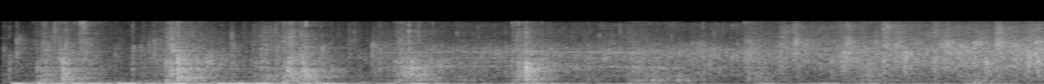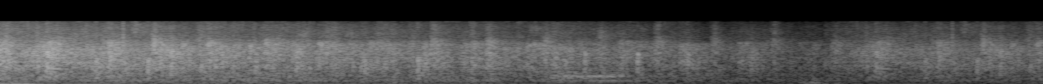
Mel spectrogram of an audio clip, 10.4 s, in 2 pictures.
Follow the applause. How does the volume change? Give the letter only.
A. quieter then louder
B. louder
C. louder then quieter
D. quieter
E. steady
C.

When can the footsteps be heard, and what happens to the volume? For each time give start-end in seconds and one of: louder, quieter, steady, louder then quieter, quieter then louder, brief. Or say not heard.
0.1-5.2 quieter.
